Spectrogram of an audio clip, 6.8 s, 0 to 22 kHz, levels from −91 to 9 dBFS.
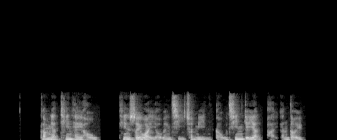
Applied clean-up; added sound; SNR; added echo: none; none; none; none.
